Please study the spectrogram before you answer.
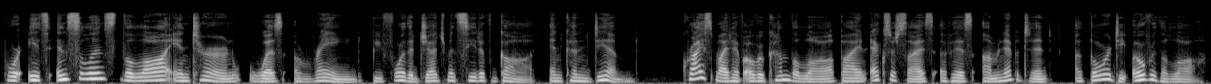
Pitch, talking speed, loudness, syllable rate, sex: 160 Hz, 165 wpm, -18 LUFS, 5.1 syllables/s, female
